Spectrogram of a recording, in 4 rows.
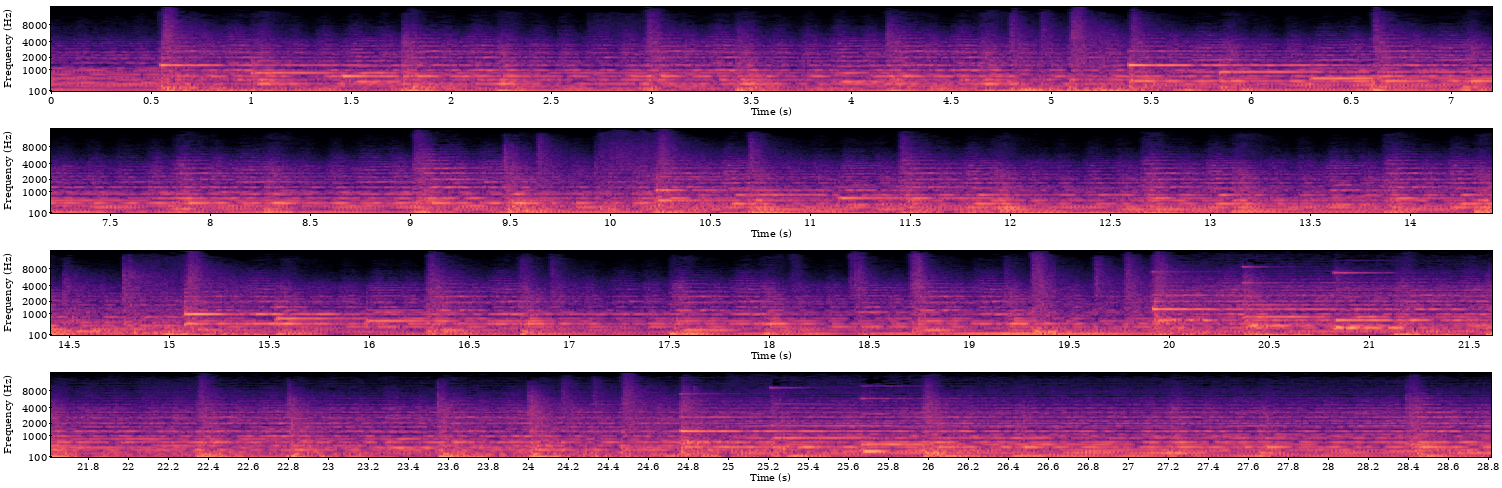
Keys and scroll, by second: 9.1 ctrl+z, 9.5 Up, 10.0 Return.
